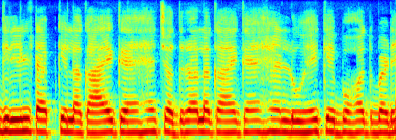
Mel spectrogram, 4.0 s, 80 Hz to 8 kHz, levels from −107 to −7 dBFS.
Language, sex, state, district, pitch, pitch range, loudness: Hindi, female, Chandigarh, Chandigarh, 200 Hz, 195-205 Hz, -15 LUFS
